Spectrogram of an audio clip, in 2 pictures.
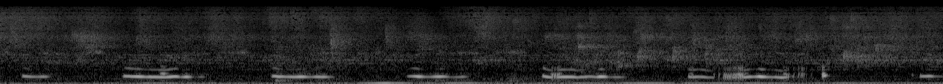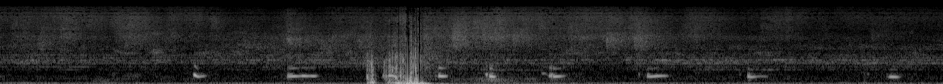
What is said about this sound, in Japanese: シャワーがマイクに当たってすごい音とかしてくれるのに、耳がおかしくないのかなんだけど、シャワーに出口引っ張るのを工夫します。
